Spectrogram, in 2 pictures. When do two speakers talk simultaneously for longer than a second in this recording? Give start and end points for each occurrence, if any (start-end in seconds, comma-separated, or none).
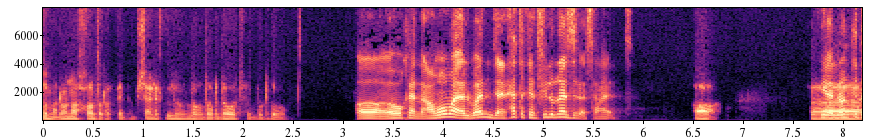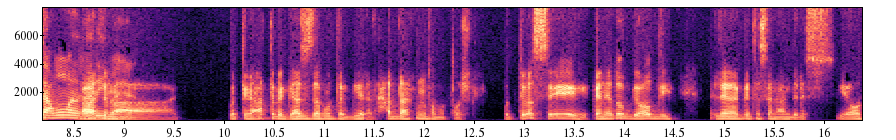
7.7-9.2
